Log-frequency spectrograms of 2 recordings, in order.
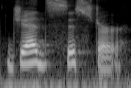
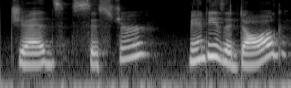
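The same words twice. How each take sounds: First: Said in the usual way. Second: Slow, disbelieving rising echo; dawning surprise, then louder; surprised. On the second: A narrator's reading. Chloe realises Mandy is dog.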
